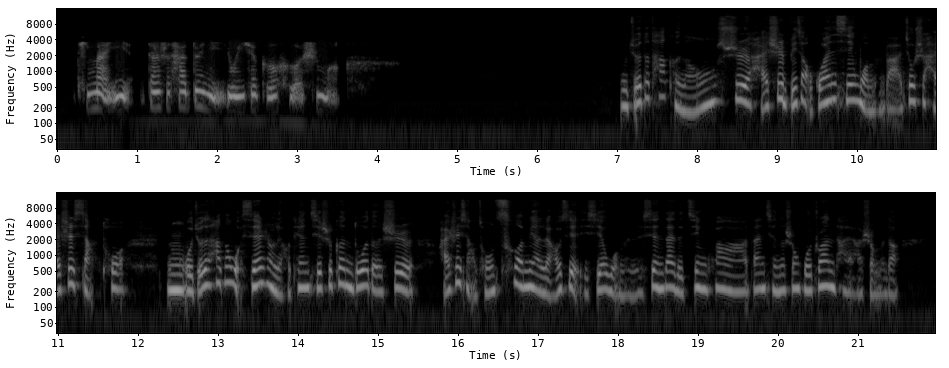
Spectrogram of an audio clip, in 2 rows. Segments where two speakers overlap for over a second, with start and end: none

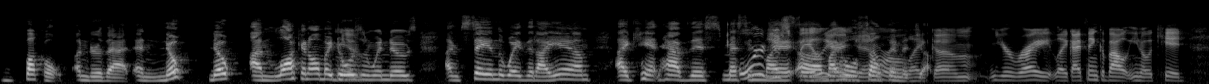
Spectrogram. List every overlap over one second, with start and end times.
7.4-9.2

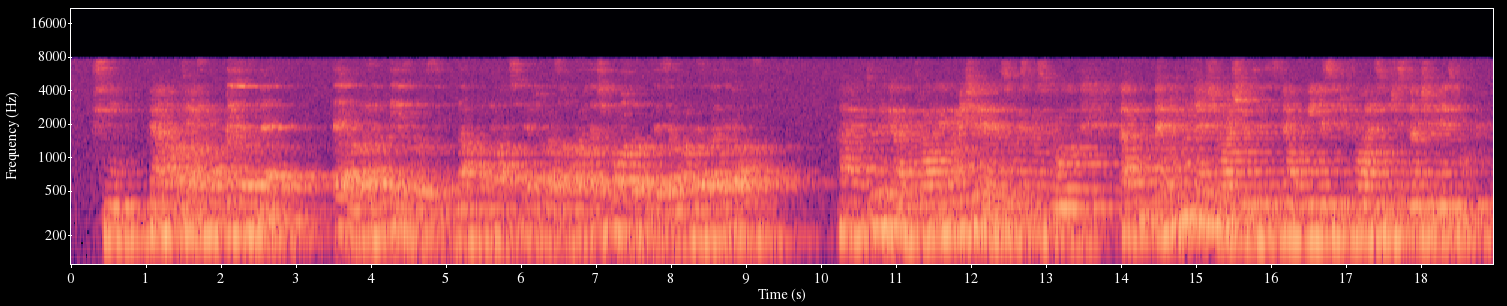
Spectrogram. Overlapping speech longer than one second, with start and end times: 1.3-2.6

